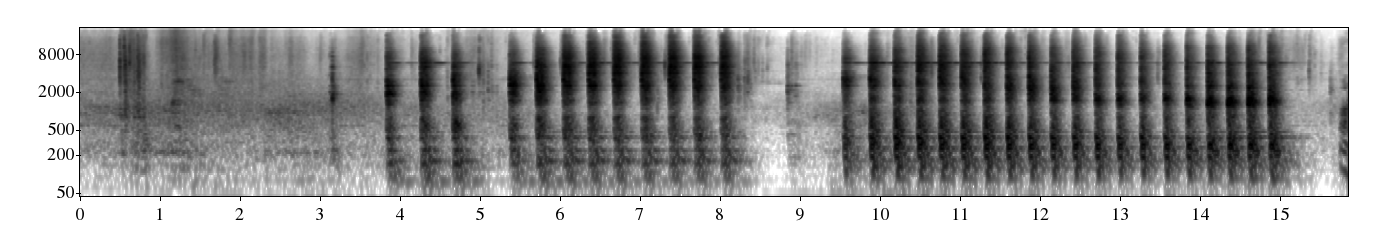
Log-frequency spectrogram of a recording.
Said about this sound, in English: Maybe a few whacks with a hammer on.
